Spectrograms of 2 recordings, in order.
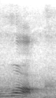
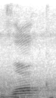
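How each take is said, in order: No difference in how they are said.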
